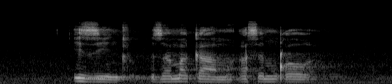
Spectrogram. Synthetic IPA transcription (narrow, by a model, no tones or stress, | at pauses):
izint͡ɬʼɔzamaɡ̥ʱamaʔasem̩ǃɔːk̬a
